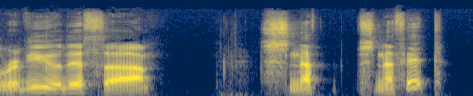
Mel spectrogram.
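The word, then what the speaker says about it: Sutliff: of this uh snuff snuff it snuff it lit s-u-t-l-i-f-f that's how it's pronounced God it would stop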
